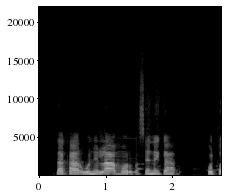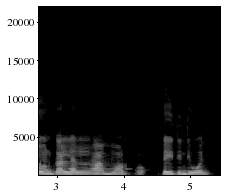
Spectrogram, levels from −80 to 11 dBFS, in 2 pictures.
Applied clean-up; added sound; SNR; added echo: neural mask model DeepFilterNet 3.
